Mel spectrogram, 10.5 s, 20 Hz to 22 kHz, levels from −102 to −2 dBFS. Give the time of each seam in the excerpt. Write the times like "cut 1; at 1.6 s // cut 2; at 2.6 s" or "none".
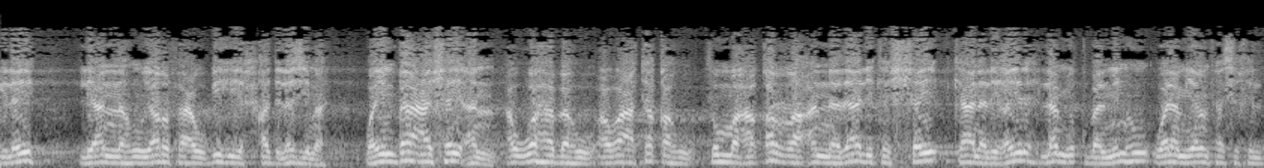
cut 1; at 2.1 s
